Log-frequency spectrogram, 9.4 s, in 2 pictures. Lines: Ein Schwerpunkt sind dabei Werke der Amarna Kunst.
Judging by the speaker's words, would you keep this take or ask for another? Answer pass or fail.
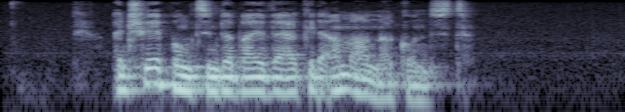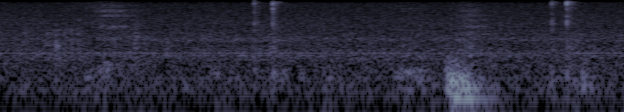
pass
